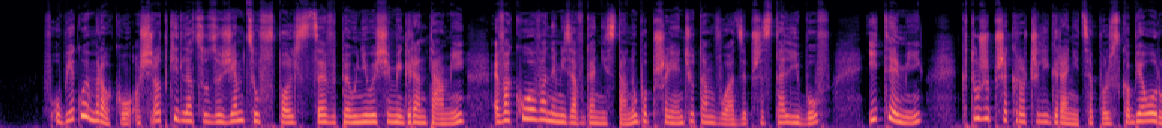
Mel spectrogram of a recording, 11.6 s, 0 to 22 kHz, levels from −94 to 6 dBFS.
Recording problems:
abrupt cut into speech; at the end

